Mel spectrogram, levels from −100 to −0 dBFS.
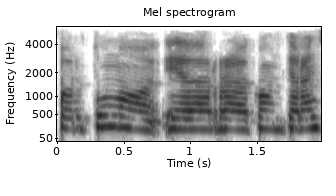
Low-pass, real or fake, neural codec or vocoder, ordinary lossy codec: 5.4 kHz; real; none; MP3, 32 kbps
